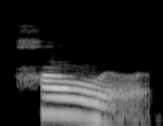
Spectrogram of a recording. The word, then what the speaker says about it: whole: single syllable for example in whole it's not H it's o o o o okay ho right so that o uh that's a diff thong and you do need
